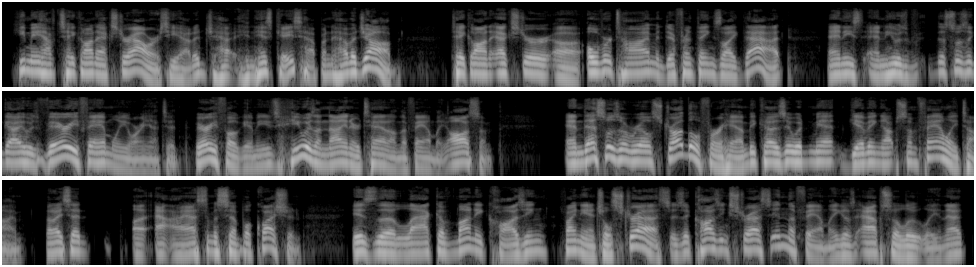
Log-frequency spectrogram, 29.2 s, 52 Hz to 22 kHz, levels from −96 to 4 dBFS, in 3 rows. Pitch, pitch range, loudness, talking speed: 135 Hz, 120-150 Hz, -34 LUFS, 215 wpm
